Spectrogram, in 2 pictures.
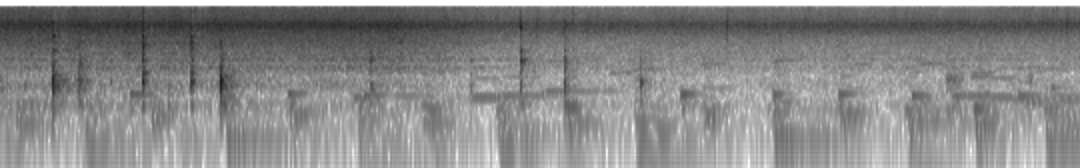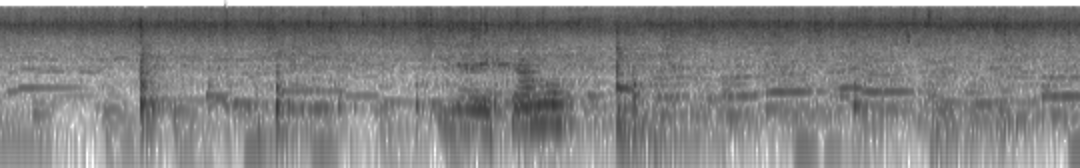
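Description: Chopped onion sizzles in about five tablespoons of hot oil in a pot for a lentil stew, a steady close crackle with occasional spoon scrapes and stirring clatter.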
